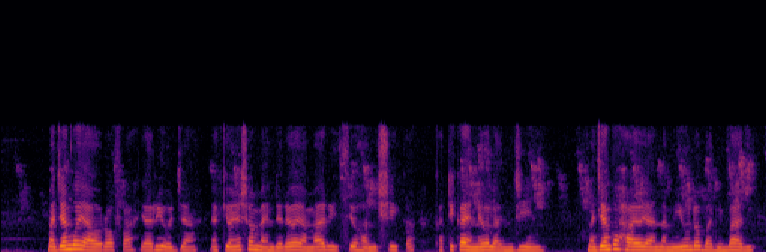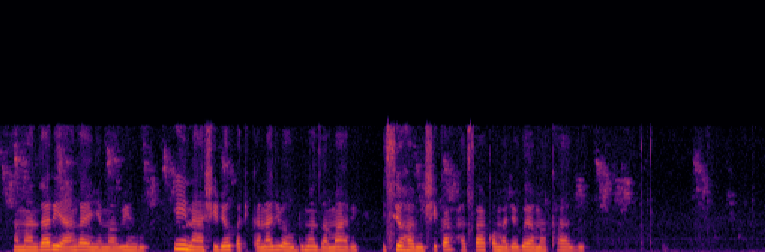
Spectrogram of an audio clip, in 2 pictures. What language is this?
Swahili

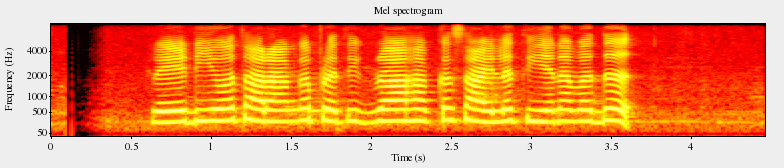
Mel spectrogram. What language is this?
Sinhala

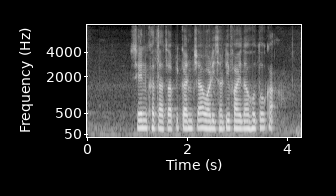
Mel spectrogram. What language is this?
Marathi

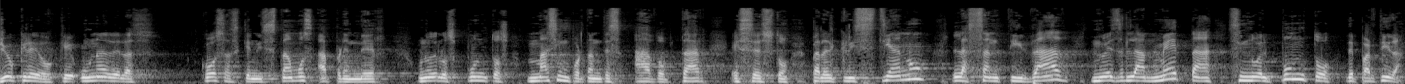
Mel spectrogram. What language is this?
Spanish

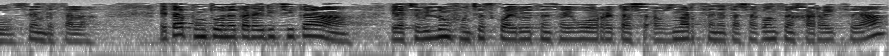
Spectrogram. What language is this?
Basque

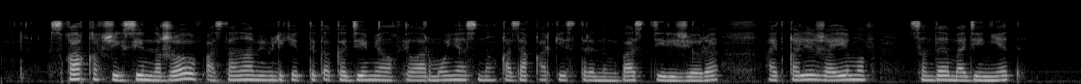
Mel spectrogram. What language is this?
Kazakh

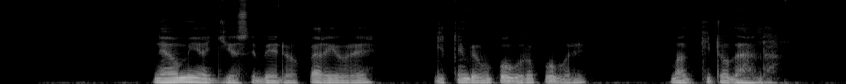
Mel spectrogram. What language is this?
Luo (Kenya and Tanzania)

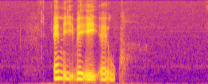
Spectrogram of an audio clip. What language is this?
Danish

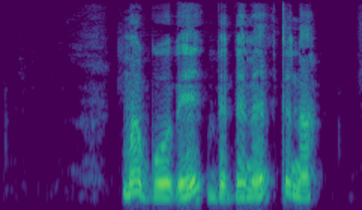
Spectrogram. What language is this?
Mundang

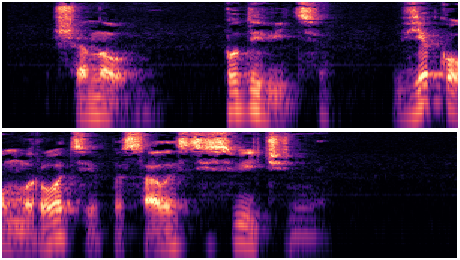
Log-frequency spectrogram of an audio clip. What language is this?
Ukrainian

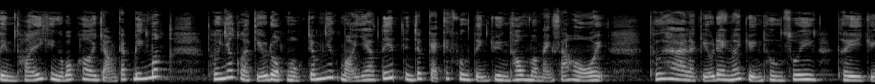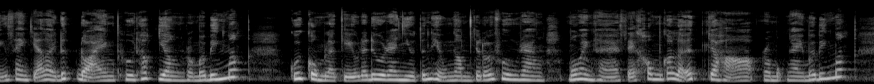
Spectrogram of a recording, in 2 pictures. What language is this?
Vietnamese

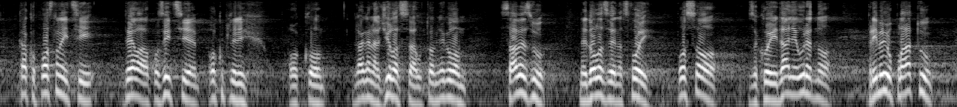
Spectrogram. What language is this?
Serbian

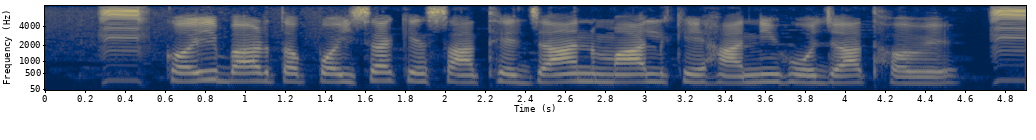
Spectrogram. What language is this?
Bhojpuri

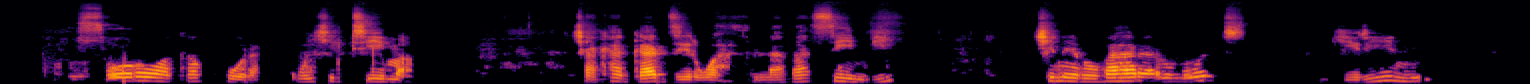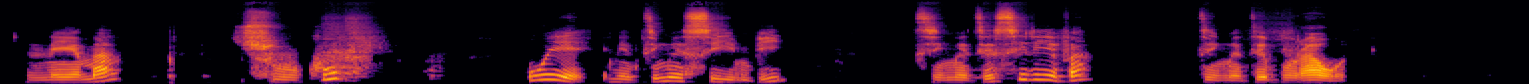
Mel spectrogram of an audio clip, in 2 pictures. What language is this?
Shona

